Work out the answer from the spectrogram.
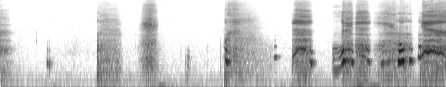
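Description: Tearful crying for joy, with gasping sobs and breathy, wailing cries in many irregular bursts separated by short silences, growing louder and more voiced toward the end.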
